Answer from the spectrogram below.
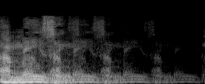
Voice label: amazing, Robotic or Stuttery or Spooky

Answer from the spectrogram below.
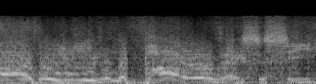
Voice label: i believe power, Robotic or Stuttery or Spooky

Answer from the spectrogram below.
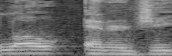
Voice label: trump Low energy; Donald Trump Construction Kit

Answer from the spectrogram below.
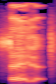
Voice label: speak and spell "SAY IT"

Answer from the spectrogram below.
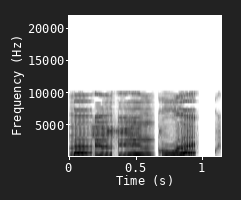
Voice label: speak and spell "THAT IS INCORRECT"

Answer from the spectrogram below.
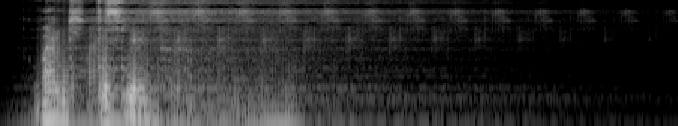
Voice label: processed male vox poetry bits; Robotic or Stuttery or Spooky

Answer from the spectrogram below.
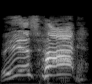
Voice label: diva "its hot", Cheesy Divas

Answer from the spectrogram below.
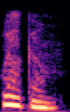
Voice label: "Welcome", Cheesy Lo-Fi

